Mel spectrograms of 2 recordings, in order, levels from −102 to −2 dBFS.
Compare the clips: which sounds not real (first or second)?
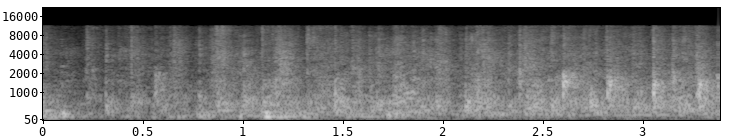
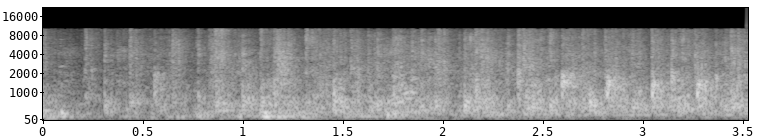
first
